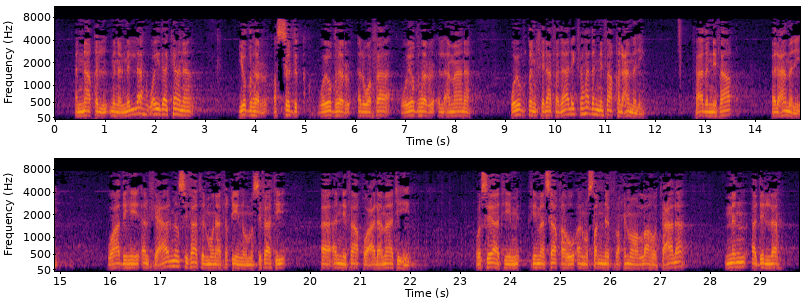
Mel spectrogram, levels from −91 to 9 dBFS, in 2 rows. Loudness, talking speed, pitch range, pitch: -19 LUFS, 75 wpm, 105-120 Hz, 115 Hz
